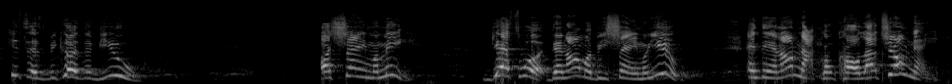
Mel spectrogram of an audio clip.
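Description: High, bright-voiced woman preaching. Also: animated, a little slow, long pauses. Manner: call-and-response preaching, swings from soft to shouting; colloquial, rhythmic repetition. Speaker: pastor. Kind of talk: sermon.

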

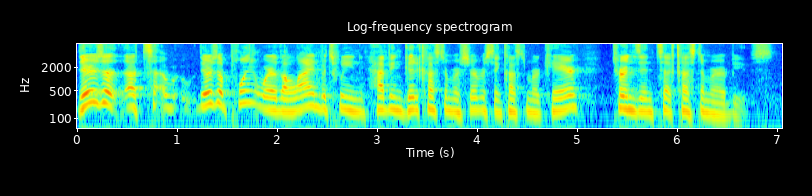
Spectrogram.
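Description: On a podcast, a bathtub refinisher spins casual, lively stories at a moderate pace. His voice is fairly high, and he leans heavily on fillers and keeps restarting his sentences.

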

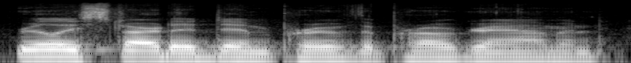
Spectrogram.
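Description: Playful low-voiced man telling stories. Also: fairly even intonation, a little fast, dark tone, clean tone. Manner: playful, teasing, storytelling. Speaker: podcast co-host, former head coach. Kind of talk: casual podcast chat.

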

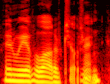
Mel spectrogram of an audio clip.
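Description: A woman co-hosting a podcast as a coach, chatting and explaining in a lively, conversational way. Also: deep voice, no room sound, dull audio. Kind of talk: casual chat.

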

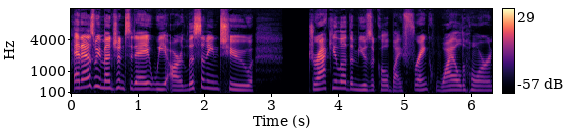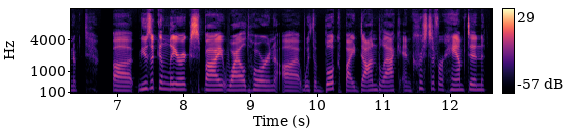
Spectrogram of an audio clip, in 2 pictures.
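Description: Female co-host, bright and forward, self-deprecating and chatty, very dry studio sound. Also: medium pitch, a little slow, smooth, no echo. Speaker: radio show and podcast co-host. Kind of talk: casual co-host banter.

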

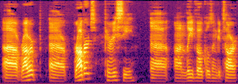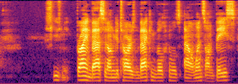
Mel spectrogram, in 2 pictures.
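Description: A man's voice: medium pitch, normal speed, sharp tone. A man hosting a casual podcast about classic rock albums, talking loosely with plenty of fillers and restarts. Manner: rambling with many fillers and restarts. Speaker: podcast host.

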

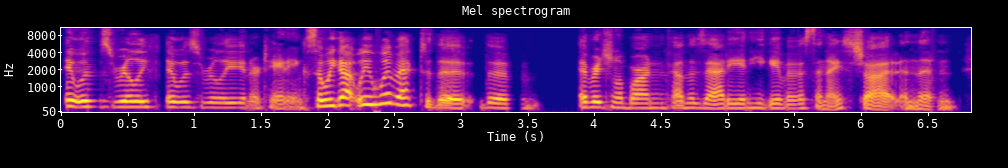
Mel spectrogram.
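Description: A woman co-hosting a podcast, telling an animated story in casual chat and laughing often. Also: fairly low pitch, fast, gravelly, dry recording. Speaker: podcast co-host.

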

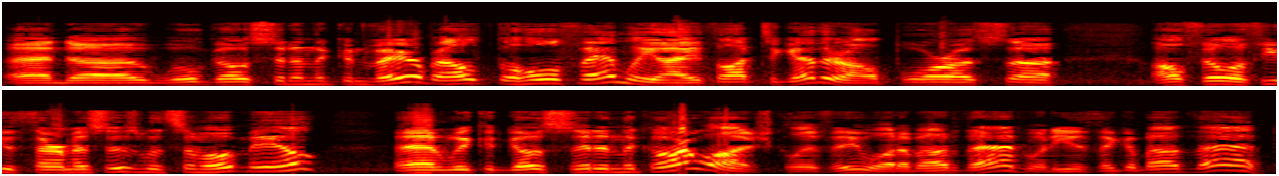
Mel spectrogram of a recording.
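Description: Goofy uncle with a deep low voice, some guy putting it on, slow and coaxing, dry. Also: animated, pushed and bright, no room sound, highs cut off. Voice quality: deep, lowered voice. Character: silly slow-talking uncle. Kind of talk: improvised comic character bit.

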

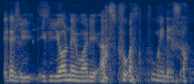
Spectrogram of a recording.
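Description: Fast-talking teasing man, higher voice. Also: fairly even intonation. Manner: teasing, fast, stumbling repeats. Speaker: podcast co-host. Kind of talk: casual chat.

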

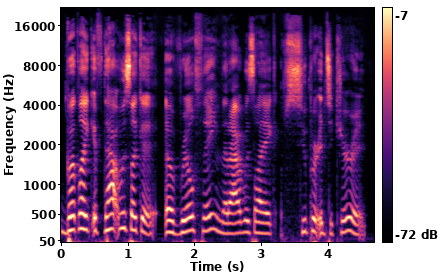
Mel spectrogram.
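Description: Young woman, casual storytelling, animated, slangy asides, laughs often. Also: mid-range voice, normal speed. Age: 20s. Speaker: vlogger.

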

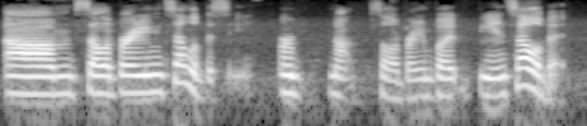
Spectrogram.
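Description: A woman's voice: medium pitch, brisk, dry recording, poor audio. A young woman hosting a casual podcast chat, giving frank advice and sometimes losing her train of thought. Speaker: podcast host.

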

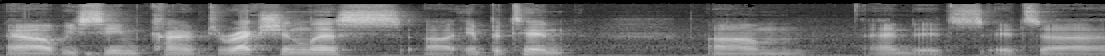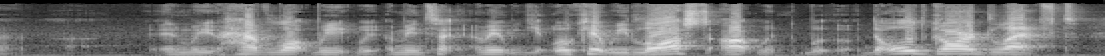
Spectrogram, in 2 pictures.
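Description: A man's voice: medium pitch, measured pace. A man hosting a fan podcast, earnest and repeating himself as he gathers his thoughts. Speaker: podcast host. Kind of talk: casual chat.

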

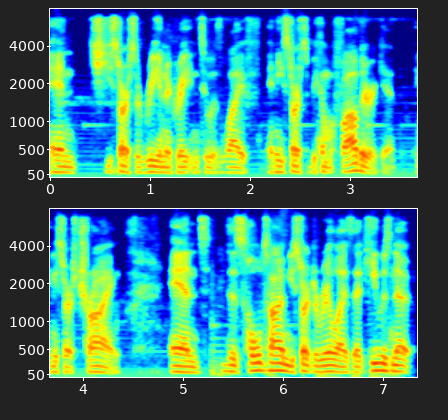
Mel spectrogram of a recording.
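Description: A man's voice: lowish voice, dull audio. A young man co-hosting a casual podcast, retelling a sad anime plot with lots of restarts and feeling. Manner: emotional storytelling with many restarts. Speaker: podcast co-host. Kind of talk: casual chat.

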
